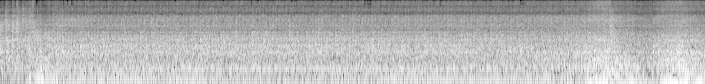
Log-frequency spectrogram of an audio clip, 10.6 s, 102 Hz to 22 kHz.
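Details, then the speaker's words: Land Rover Series 3 diesel, first start after starter solenoid fix and new glow plugs: steady, even clatter at idle, constant low drone, no misses or knocks, minimal smoke; running fine, still needs slight adjustment. "minimal smoke still wants a little bit of adjustment on it but yeah what a nightmare that was"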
